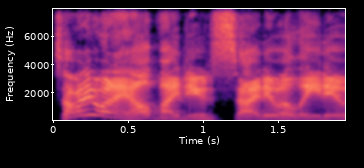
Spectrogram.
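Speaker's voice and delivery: urgent call for a medic. Real, not acted. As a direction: shout it out across the room. Player down injured, calling out.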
